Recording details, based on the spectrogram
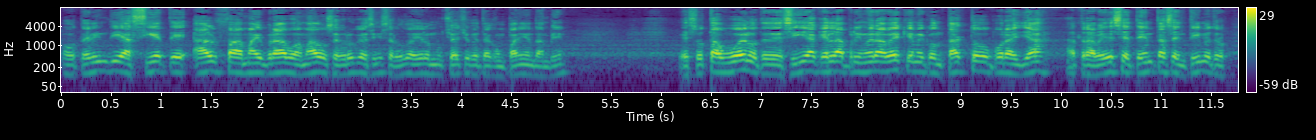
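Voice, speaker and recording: A man's voice: mid-range voice, fairly even intonation, brisk, mellow, slight background noise. A man with a Puerto Rican accent, talking cordially in a casual ham radio exchange and repeating his phrases. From Puerto Rico. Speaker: amateur radio operator.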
